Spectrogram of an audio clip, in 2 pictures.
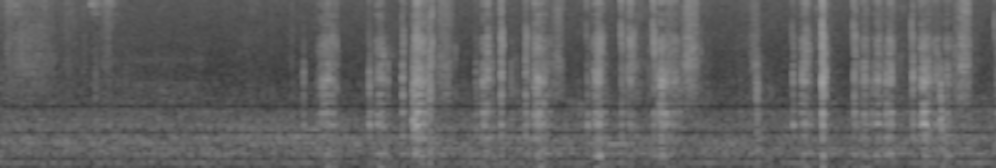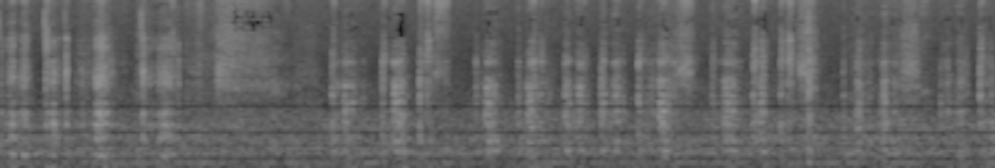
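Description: A hand writes with a black ballpoint pen on a printed paper sheet lying flat on a wooden desk. The pen tip makes quick, soft, dry scratches in irregular strokes that continue throughout the clip, over a faint steady low hum.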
